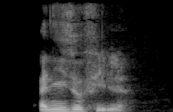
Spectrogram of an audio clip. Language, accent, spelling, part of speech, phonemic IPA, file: French, France, anisophylle, adjective, /a.ni.zɔ.fil/, LL-Q150 (fra)-anisophylle.wav
- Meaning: anisophyllous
